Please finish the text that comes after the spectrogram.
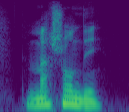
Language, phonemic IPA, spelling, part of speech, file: French, /maʁ.ʃɑ̃.de/, marchander, verb, Fr-marchander.ogg
- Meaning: 1. to bargain over, to haggle over 2. to haggle, to dicker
